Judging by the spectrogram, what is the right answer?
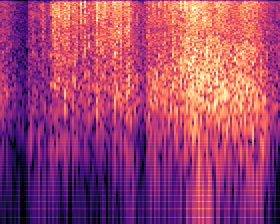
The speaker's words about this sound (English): take all this paper out so that I can use it for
